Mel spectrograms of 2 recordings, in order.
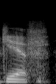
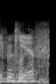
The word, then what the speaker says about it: GIF: had a mattress i literally thought you said gif my gift again that is that is a thin mattress it is the correct pronunciation the gif not gif right by the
